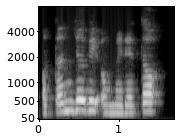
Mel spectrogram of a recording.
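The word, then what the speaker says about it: お誕生日おめでとう: Ini bacanya otanjobi omedeto, selamat ulang tahun gitu ya.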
